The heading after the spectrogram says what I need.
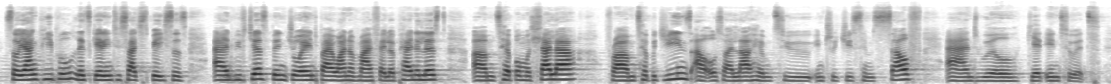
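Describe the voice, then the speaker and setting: A woman's voice: mid-range voice, fairly even intonation, measured pace, clear, resonant tone. A woman moderating a conference panel, upbeat and encouraging toward young people. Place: conference hall. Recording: reverberant hall.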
